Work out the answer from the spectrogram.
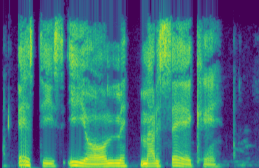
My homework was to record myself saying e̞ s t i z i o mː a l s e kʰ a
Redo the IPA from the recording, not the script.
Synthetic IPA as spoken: e̞ s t i s i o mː a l s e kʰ e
